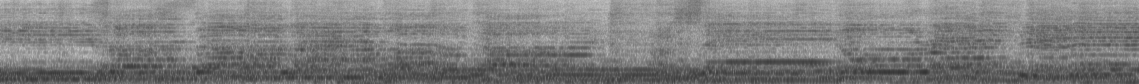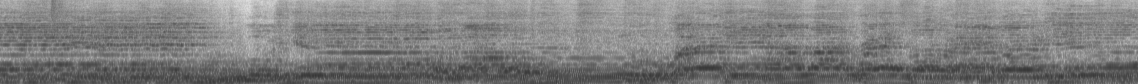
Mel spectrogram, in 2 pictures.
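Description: A live church worship band playing a song: several singers over keyboard, guitar and drums, with steady, continuous sound.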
